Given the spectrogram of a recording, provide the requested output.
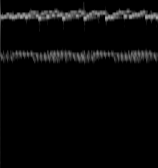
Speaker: you will now hear your smart device make a loud chirping noise that sounds like this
